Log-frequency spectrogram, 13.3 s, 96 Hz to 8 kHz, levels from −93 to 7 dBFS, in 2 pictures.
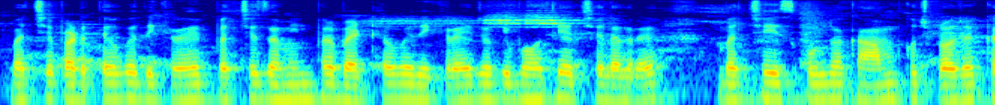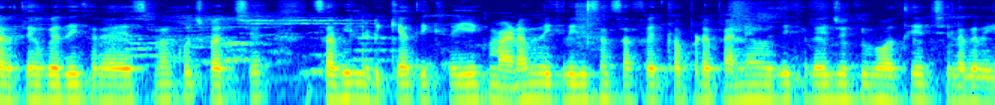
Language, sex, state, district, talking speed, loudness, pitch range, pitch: Hindi, male, Rajasthan, Nagaur, 255 wpm, -31 LUFS, 115-120 Hz, 115 Hz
